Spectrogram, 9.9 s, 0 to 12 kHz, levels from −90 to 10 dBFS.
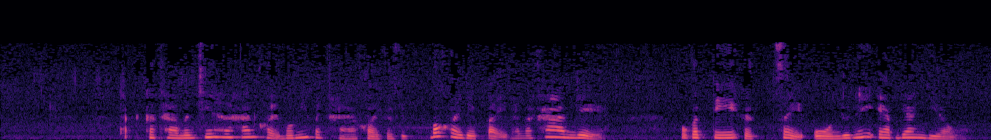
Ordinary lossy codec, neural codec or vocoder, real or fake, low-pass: MP3, 32 kbps; none; real; 10.8 kHz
